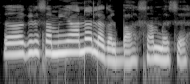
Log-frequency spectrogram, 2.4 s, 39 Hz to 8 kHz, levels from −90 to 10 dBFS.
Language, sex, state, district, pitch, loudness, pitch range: Bhojpuri, female, Uttar Pradesh, Deoria, 255 Hz, -11 LUFS, 180-285 Hz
